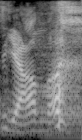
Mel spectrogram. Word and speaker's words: llama: So yeah, llamas are just named names, and it's pronounced Yama.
